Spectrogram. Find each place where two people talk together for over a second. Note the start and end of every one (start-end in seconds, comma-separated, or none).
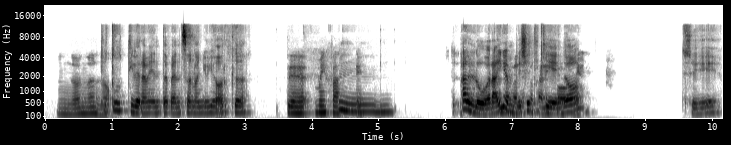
6.3-8.1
